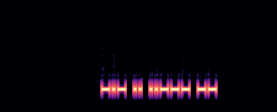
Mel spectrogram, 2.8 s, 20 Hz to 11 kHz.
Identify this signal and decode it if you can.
Morse code, heard as a keyed tone, about 43 wpm, 700 Hz. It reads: KI2M
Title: USA Call Signs - 4 Characters - 3x Character Spacing - 45wpm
